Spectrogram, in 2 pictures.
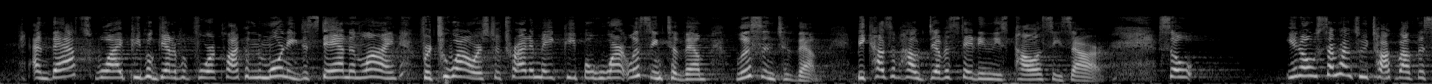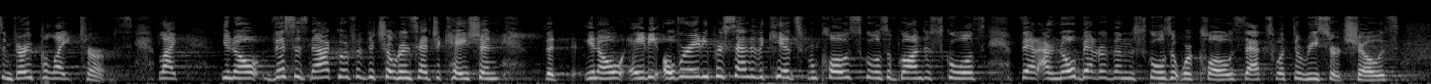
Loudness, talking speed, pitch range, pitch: -24 LUFS, 195 wpm, 275-330 Hz, 300 Hz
